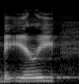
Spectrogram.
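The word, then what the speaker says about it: Beeri: his father was named bieri you can put a little apostrophe or hiccup in the middle of his name be biri and if some ancient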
